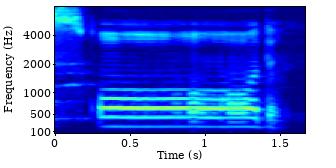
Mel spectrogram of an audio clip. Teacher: یہ حروف مستعلیہ ہے، یہ پر بھی پڑھا جائے گا، موٹا کر کے پڑھا جائے گا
